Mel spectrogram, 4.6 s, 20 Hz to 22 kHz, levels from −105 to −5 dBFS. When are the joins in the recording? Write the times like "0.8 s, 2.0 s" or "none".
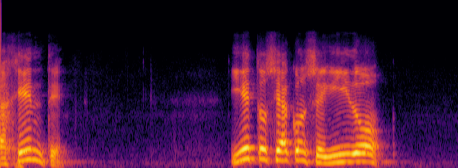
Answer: none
